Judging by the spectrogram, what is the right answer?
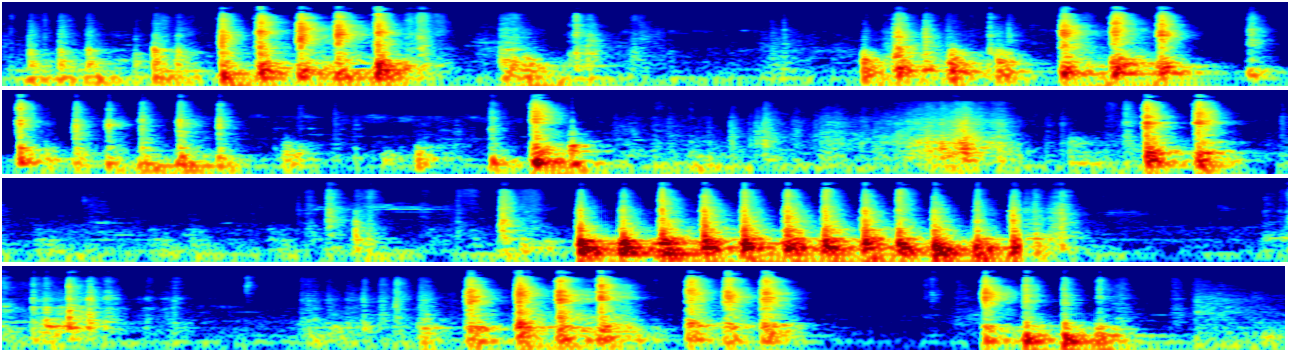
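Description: Repeated runs of quick taps on a large glazed wall tile as it is bedded into the adhesive, each run a second or two long, with a longer, louder run about sixteen seconds in.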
